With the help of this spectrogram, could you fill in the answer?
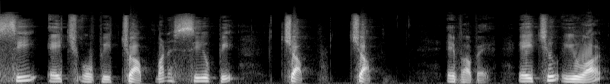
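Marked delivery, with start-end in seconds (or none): none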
